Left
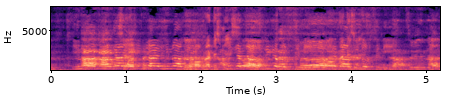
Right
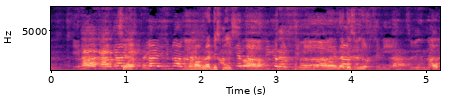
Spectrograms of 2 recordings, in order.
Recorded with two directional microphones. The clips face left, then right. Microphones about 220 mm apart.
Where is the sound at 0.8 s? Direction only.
25° left (ahead or behind).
